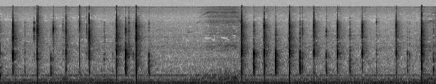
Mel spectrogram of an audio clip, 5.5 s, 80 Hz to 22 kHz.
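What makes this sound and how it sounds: Thumbs repeatedly press the rubbery plastic keypad buttons of a small black plastic Punkt minimalist mobile phone held in both hands, typing and tapping. About 23 short, dry, bright clicks come in quick irregular runs, with a pause of roughly a second in the middle. Each click dies away almost instantly over a faint steady low hum.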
